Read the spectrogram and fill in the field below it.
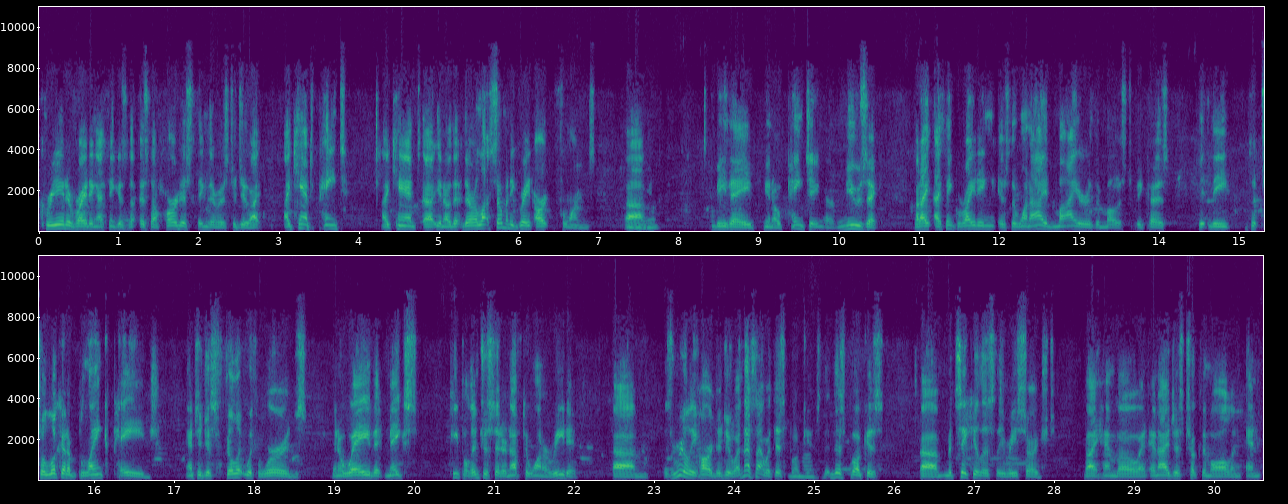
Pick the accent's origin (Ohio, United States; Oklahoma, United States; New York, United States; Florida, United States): New York, United States; New York City; I grew up in New York City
